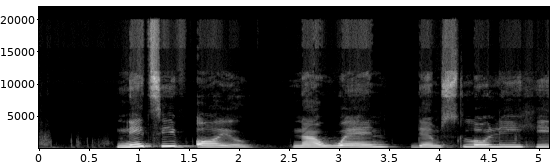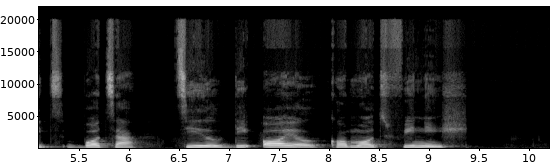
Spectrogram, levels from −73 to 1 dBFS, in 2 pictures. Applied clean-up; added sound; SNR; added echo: none; none; none; none.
